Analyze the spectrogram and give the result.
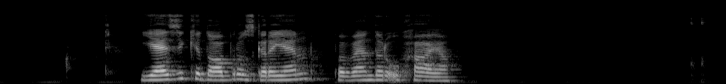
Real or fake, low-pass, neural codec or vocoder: real; 10.8 kHz; none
